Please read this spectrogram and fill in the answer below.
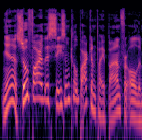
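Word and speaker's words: Kilbarchan: I still think I'm pronouncing that wrong. Is it a Kilbarkin? No, Kilbarkin is the correct way.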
